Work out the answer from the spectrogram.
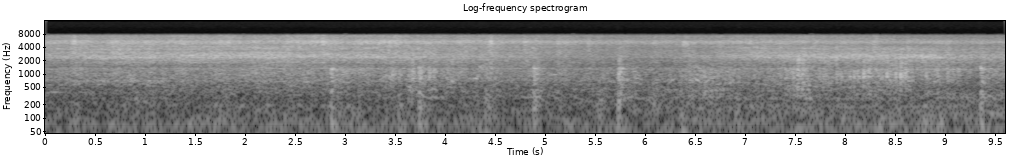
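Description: Passenger coaches of a train rolling past, a steady rumble of wheels on the rails with irregular sharp clicks and knocks.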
